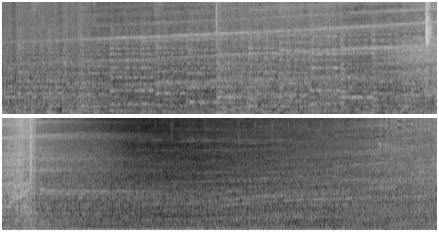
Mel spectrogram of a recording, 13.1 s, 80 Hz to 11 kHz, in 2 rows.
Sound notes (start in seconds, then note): 6.2 slapping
